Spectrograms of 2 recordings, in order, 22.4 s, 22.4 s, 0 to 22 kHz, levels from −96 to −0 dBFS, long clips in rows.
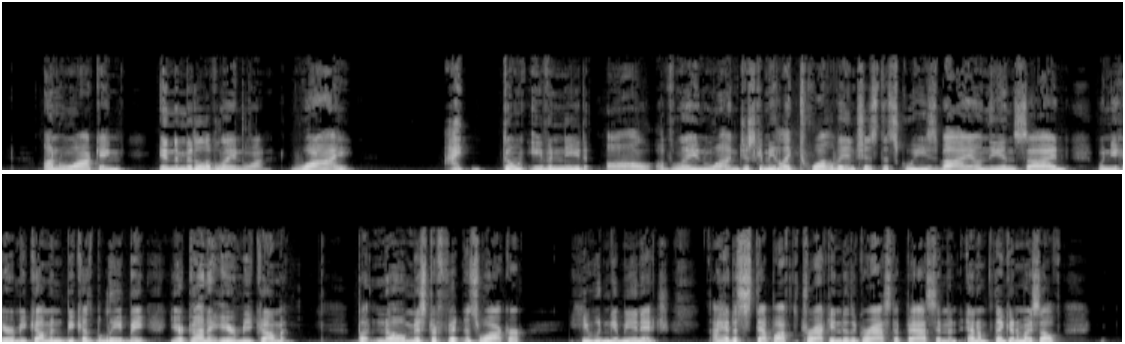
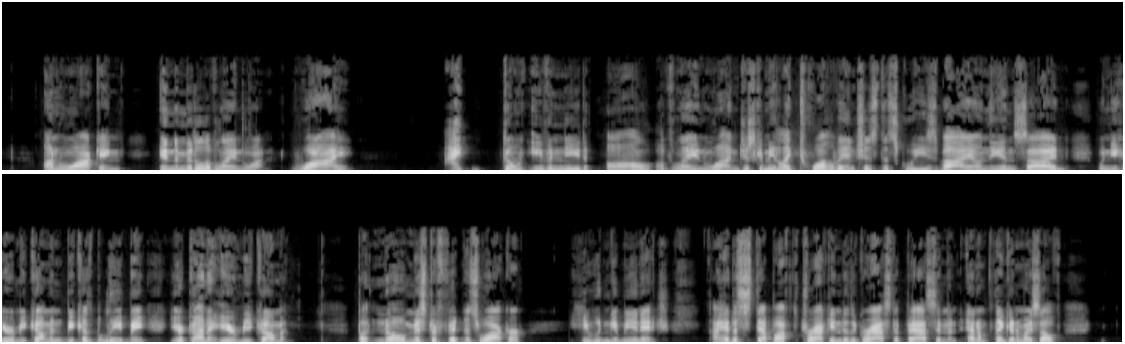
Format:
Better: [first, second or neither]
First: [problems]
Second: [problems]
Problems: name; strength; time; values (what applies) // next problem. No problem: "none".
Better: first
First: none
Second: thin; very; fading below 550 Hz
